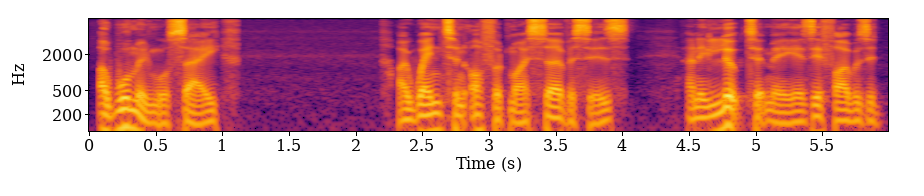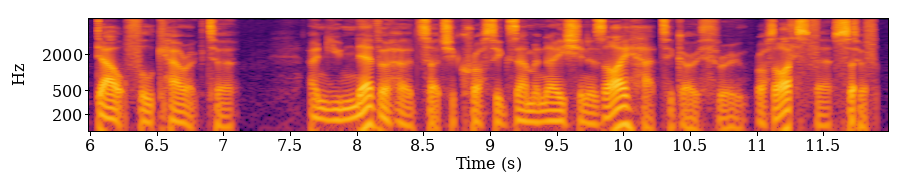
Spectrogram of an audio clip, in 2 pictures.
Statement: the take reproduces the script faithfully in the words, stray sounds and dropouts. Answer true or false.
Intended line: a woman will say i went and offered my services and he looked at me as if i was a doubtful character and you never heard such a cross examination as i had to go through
false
